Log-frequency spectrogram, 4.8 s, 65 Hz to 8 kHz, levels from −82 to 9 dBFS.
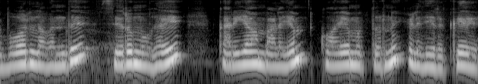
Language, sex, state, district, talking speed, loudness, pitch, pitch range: Tamil, female, Tamil Nadu, Nilgiris, 75 wpm, -16 LUFS, 200 Hz, 185-220 Hz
